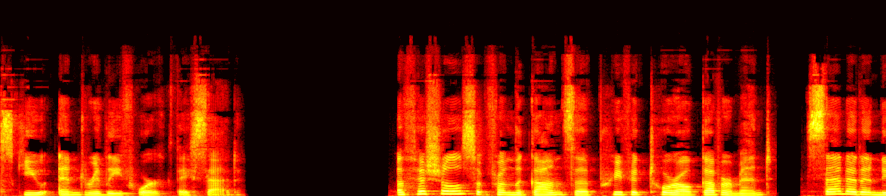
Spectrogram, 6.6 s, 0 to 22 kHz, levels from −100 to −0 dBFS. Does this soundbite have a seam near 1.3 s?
no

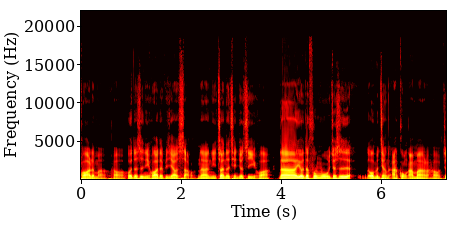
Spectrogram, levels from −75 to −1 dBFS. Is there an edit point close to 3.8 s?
yes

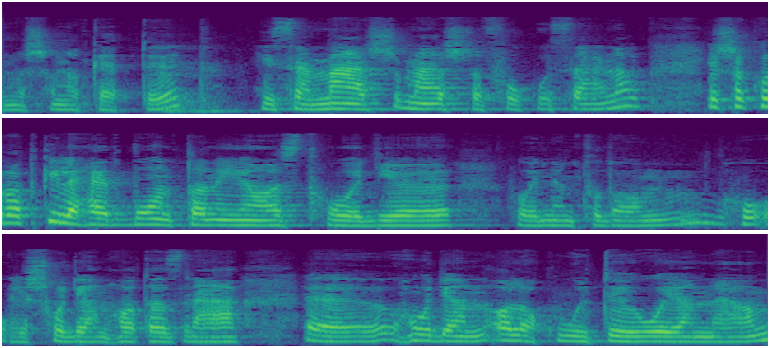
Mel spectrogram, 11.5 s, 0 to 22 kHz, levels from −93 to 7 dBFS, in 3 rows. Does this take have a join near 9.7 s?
yes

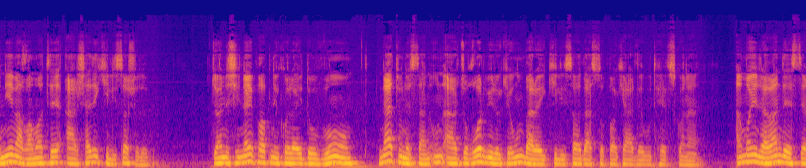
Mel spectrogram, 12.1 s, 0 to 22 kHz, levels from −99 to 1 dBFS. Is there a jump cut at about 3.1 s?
yes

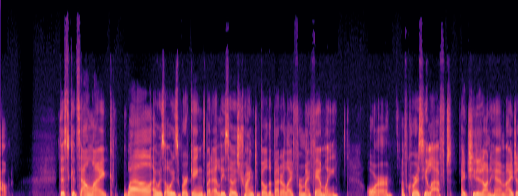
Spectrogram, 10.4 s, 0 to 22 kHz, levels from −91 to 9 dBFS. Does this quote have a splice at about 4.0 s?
yes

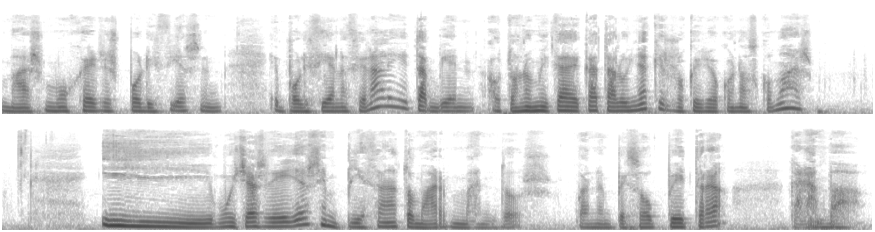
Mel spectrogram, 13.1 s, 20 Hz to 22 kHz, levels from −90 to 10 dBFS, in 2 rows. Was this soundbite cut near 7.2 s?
no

